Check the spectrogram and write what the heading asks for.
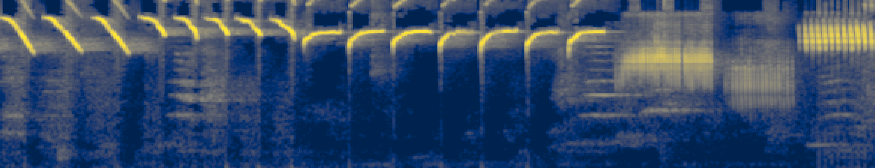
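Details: Russian canary bred for singing, delivering a series of clear downslurred whistles, about three per second, that shift to hooked upsweeping notes, then a harsh buzzy burst and a final fast trill.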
